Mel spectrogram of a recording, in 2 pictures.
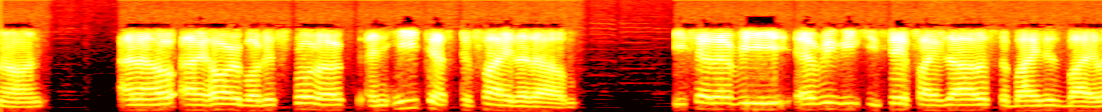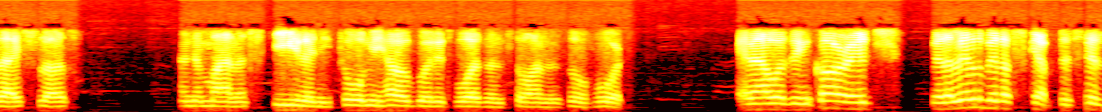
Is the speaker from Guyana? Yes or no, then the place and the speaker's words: yes; Guyana; I am from Guyana, but I have my wife is from Jamaica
